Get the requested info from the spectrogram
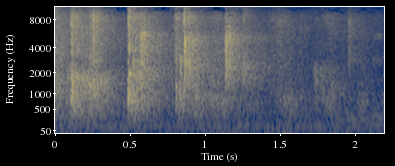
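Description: A small audience clapping, thinning to a few last separate claps that die away about a second and a half in.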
